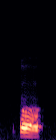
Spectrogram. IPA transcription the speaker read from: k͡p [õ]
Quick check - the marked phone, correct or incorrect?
correct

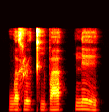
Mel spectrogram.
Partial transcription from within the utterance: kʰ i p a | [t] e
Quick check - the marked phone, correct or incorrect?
incorrect: n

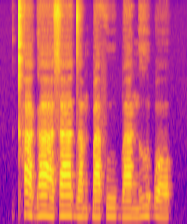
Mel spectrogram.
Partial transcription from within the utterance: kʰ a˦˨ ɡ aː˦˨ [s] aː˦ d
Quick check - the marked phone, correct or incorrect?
correct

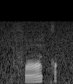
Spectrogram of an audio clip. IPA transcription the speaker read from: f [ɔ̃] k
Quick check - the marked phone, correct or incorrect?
correct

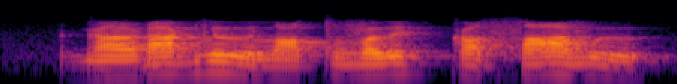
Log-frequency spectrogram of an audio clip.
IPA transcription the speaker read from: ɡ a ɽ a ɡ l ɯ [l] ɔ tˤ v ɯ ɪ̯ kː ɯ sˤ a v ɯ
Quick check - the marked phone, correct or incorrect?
correct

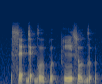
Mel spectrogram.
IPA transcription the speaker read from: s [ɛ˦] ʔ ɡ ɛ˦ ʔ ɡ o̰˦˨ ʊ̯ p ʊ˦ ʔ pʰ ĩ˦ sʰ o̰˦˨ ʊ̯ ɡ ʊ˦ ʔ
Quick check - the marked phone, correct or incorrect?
correct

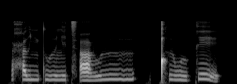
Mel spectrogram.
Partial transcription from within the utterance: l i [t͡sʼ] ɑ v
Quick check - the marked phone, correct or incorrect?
correct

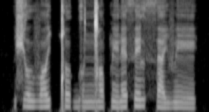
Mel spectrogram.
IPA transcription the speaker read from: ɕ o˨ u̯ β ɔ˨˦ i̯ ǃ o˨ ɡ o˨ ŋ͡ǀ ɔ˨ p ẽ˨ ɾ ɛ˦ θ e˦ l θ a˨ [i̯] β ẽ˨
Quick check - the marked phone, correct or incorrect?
correct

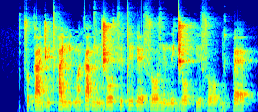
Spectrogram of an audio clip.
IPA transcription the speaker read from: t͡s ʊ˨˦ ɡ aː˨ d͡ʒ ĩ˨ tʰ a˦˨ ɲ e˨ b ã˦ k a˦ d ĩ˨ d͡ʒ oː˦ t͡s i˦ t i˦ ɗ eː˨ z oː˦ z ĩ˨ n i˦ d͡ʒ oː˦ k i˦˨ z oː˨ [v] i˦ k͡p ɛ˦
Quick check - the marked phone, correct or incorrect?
incorrect: b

